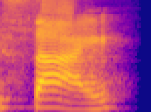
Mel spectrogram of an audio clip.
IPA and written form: saɪ (sigh)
